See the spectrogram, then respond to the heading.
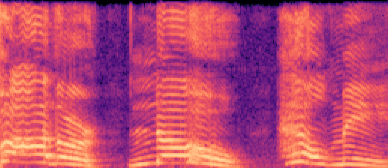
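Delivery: bad, acted-out agonised cry, very high, slow, drawn out. Describing a movie scene, imitating Luke Skywalker: bad impression screaming in agony. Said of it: "I know that was a bad impression".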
